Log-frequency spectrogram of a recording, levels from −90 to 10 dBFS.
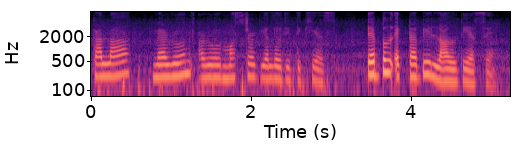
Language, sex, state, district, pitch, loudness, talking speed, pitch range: Nagamese, female, Nagaland, Dimapur, 205 Hz, -18 LUFS, 150 wpm, 175-220 Hz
